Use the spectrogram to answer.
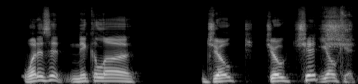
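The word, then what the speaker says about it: Jokić: Nikola Jokic? Jokic.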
